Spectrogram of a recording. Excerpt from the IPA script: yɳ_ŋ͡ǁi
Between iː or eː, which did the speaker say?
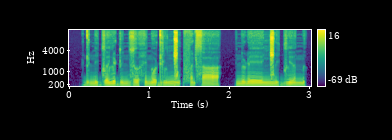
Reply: eː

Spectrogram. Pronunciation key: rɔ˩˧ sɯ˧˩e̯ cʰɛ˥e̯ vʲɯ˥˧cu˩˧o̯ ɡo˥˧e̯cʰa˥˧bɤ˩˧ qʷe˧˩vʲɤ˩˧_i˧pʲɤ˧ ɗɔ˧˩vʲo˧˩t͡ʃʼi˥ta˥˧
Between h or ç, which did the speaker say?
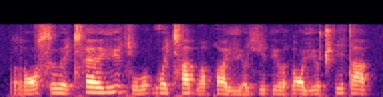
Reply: ç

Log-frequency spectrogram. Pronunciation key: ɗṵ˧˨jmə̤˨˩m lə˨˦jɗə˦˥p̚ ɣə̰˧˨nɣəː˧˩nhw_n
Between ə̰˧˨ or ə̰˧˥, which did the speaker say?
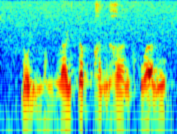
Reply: ə̰˧˥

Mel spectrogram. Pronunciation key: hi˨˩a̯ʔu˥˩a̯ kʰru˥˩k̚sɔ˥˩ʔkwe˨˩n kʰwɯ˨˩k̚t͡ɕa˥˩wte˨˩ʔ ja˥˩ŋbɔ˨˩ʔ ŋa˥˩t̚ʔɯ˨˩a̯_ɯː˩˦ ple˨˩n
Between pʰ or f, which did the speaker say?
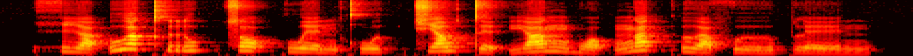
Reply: f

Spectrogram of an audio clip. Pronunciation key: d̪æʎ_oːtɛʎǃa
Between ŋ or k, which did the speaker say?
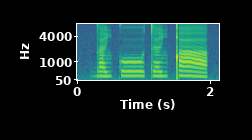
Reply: k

